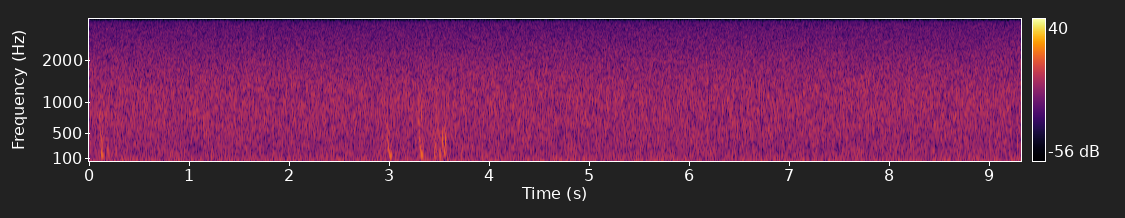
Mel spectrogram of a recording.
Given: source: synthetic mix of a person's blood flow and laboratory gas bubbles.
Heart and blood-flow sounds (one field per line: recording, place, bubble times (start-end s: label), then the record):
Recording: Doppler ultrasound of blood flow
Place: subclavian vein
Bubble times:
0.07-0.23 s: bubbles
2.95-3.05 s: bubbles
3.25-3.38 s: bubbles
3.40-3.62 s: bubbles
From the record:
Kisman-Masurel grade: 222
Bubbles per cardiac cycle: several, 3 to 8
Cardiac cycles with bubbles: 10 to 50%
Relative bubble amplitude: moderate (0.250 to 0.450)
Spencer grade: 2 (many but less than half of the cardiac periods contain bubble signals, singularly or in groups)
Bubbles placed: anywhere in the cardiac cycle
